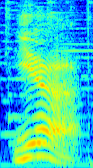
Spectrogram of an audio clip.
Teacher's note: ইয়া হরফটি জিহ্বার মাঝখান থেকে উচ্চারিত হয়।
